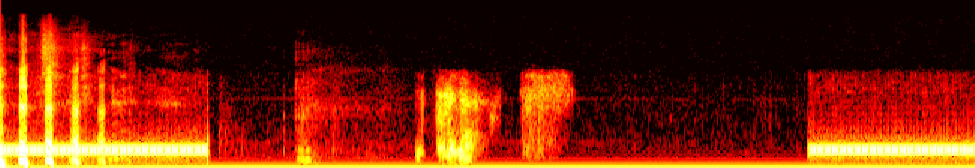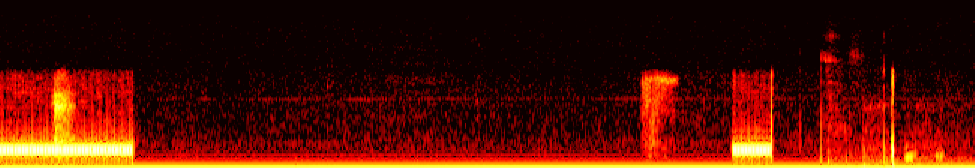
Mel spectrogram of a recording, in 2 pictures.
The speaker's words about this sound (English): We're just waiting for it to start ringing here. There it goes. It's ringing.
